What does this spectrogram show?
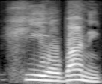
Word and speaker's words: Giovanni: Mi nombre es italiano, se escribe Giovanni con G de gato y O, B pequeña, O V.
